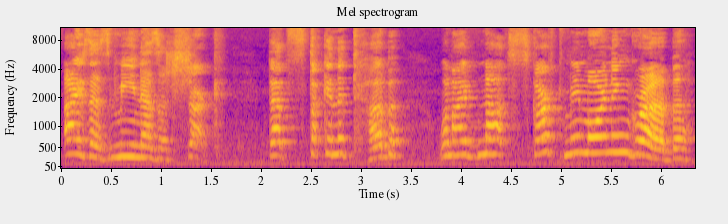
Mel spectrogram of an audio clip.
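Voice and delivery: loud, rollicking pirate cry. A narrator's reading. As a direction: call it out after a man overboard. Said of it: "Pete cried".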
